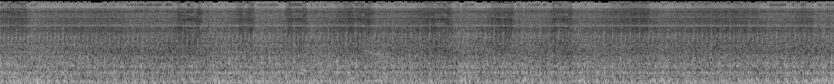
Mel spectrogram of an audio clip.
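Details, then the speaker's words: 1973 MGB barn find, first start after 41 years sitting, old varnished fuel: engine held wide open runs rough and uneven with ragged bursts over a steady roar; owner suspects floats sticking and carbs flooding, carb rebuild planned. "maybe float's digging up both because uh i think it's flooding out a little bit so you got to give it some gas"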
